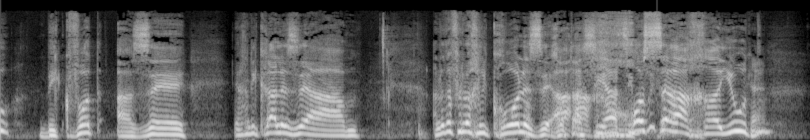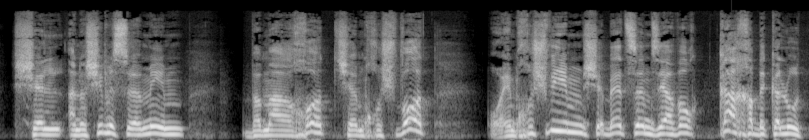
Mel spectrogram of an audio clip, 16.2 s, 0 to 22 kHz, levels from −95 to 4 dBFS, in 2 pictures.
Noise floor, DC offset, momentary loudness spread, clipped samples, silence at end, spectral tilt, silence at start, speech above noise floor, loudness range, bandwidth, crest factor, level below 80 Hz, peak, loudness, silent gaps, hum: -32 dBFS; 0.2%; 11 LU; under 0.1%; 0.05 s; -4 dB/octave; 0 s; 19 dB; 4 LU; 16 kHz; 14 dB; -52 dBFS; 0 dBFS; -13 LUFS; none; none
